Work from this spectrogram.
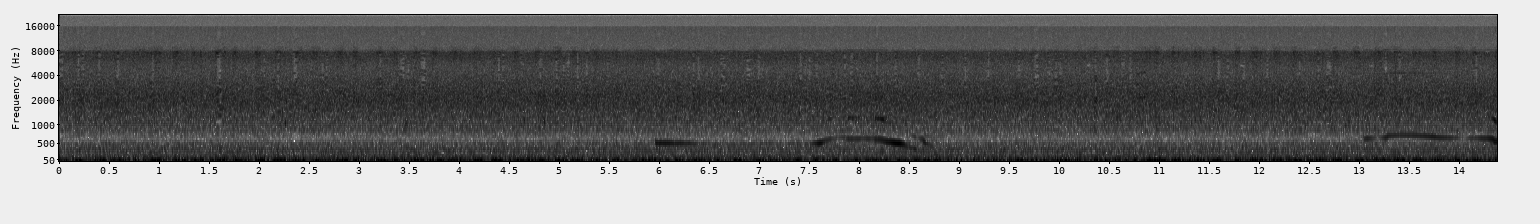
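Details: Iberian wolf in Galicia, Spain, howling, a call said to keep pack members physically together; two faint, long, wavering tones rise and fall, one midway and one at the end, over a steady low rumble and hiss.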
